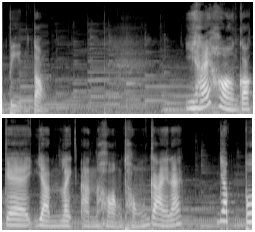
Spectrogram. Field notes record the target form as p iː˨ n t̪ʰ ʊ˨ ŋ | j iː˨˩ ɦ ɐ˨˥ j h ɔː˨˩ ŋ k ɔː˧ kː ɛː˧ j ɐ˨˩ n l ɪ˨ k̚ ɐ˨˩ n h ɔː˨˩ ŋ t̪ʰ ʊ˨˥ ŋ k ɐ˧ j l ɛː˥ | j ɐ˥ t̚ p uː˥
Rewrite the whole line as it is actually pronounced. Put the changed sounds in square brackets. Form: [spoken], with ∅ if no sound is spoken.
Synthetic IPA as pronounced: p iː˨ n [t̪] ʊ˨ ŋ | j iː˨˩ ɦ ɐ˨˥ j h ɔː˨˩ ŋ k ɔː˧ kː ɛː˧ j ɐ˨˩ n l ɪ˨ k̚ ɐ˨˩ n h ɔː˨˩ ŋ t̪ʰ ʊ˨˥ ŋ k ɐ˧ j l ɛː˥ | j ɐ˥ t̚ p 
